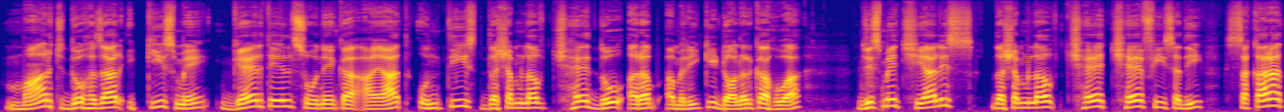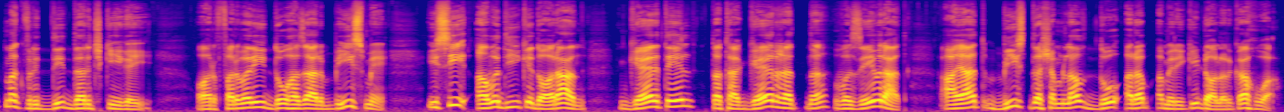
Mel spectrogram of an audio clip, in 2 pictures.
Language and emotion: Hindi, neutral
